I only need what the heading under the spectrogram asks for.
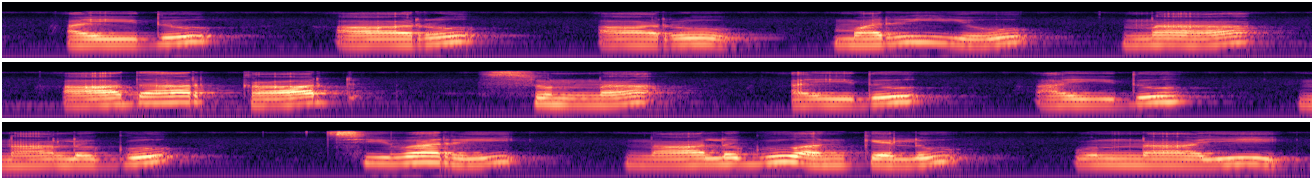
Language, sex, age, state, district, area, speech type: Telugu, male, 30-45, Andhra Pradesh, Nellore, rural, read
